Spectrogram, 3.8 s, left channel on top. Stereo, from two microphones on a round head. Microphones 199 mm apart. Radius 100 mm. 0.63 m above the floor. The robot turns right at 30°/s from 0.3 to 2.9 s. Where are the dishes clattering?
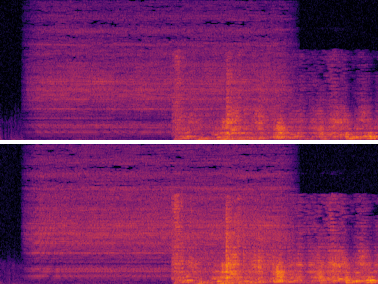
130° right, 0.8 m; by 3.8 s 95° right, 0.8 m.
